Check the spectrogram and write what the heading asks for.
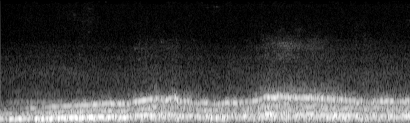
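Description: Eerie soundtrack drone fading in: a low rumble under a wavering tone that slowly rises and falls.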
